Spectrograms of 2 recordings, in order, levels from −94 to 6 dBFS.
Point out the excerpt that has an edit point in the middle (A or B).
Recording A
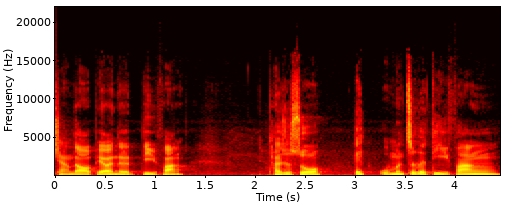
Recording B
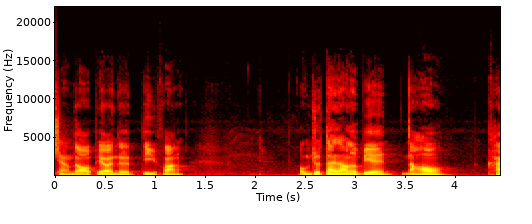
A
